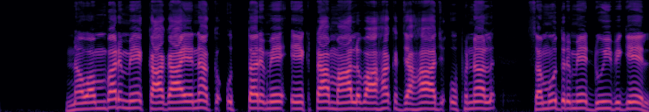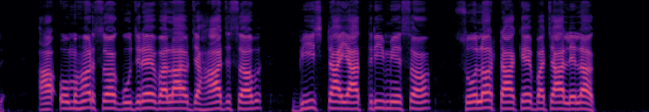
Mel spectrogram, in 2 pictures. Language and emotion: Maithili, neutral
